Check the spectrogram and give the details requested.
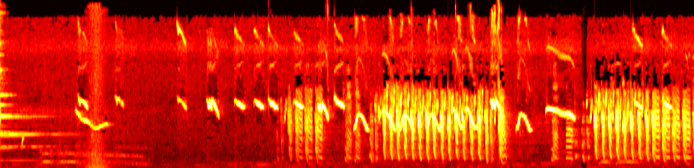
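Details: Red avadavat tutor song for white-rumped shamas: scattered thin whistles, then long buzzy rolling trills broken by wavy whistled notes, after a brief whoosh at the start.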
